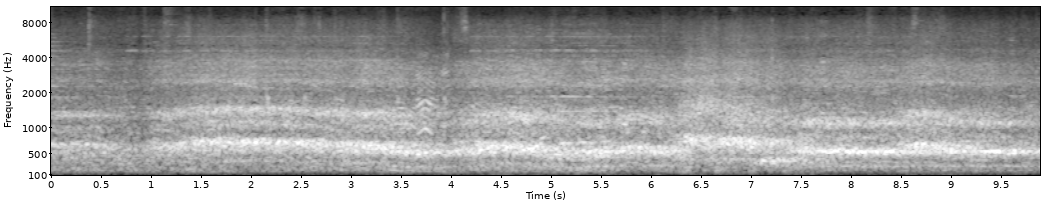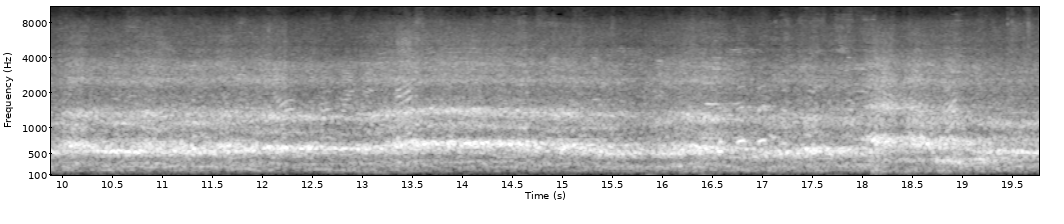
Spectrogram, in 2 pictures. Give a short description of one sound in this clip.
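A large stadium crowd chants and sings loudly in unison, echoing around the stands.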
